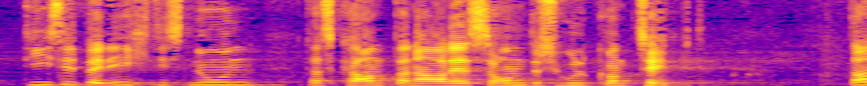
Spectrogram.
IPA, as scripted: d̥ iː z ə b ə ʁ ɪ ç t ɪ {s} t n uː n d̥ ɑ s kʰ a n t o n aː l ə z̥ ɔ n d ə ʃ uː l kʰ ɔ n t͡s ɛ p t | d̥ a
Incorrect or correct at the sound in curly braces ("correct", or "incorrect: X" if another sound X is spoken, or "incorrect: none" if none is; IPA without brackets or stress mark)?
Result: correct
